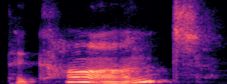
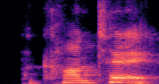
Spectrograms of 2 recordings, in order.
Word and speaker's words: picante: rules are different in picant uh picante oh okay picante so this is like the spanish where the e has the a sound picante second syllable stress um great okay so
